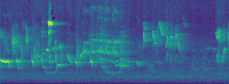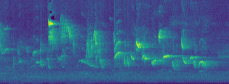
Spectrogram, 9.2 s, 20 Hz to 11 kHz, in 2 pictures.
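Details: Wild European robin in Cornwall, recorded on 27 March 2014, singing a rich, fast, varied song of high tinkling trills, sharp whistles and twittering notes in tumbling phrases, louder at the start and end, with brief pauses between.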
